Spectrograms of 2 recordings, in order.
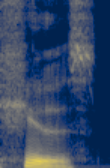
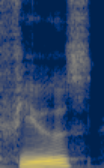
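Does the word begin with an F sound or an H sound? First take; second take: H sound; F sound. First: The word begins with an H sound. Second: The word begins with an F sound. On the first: "it's pronounced with an H" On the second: "they don't say fuse"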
